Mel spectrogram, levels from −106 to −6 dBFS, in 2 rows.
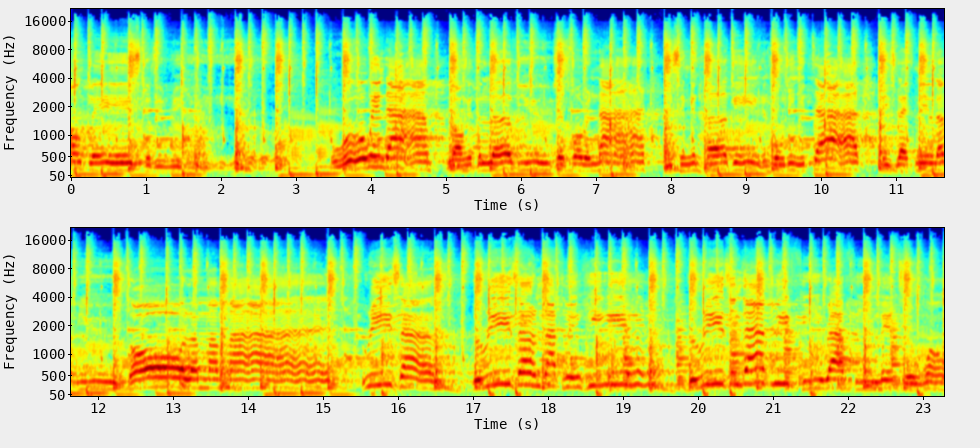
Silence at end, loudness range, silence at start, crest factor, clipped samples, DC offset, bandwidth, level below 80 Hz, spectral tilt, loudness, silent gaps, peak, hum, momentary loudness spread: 0 s; 2 LU; 0 s; 16 dB; under 0.1%; under 0.1%; 20 kHz; -34 dBFS; -3 dB/octave; -16 LUFS; none; 0 dBFS; none; 7 LU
